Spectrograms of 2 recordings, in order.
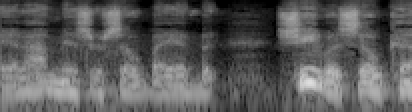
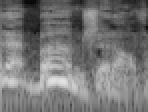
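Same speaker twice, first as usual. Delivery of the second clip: imitating mama; 5 semitones higher, 7 dB louder than usual. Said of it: "She said".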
